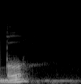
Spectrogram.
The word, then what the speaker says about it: beau: So we begin here we have bo that's the pronunciation bo which means handsome.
